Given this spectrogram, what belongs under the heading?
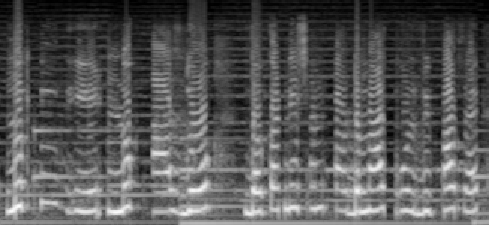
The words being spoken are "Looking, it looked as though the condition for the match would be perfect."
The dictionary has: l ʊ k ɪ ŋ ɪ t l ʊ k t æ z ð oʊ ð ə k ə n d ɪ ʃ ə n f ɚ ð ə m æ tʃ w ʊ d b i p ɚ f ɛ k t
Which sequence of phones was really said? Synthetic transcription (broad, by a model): l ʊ k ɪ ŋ ɪ t l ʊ k æ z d oʊ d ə k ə n d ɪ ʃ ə n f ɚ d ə m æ s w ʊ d b i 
